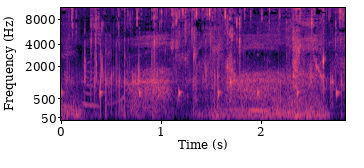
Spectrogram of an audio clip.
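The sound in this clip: Thick saliva dripping onto the floor: small, wet drips falling at an even, regular pace, many in a row, faint against a steady background hiss.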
